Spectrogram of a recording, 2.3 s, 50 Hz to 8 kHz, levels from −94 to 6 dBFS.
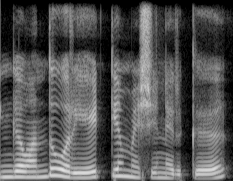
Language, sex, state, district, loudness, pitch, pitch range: Tamil, female, Tamil Nadu, Nilgiris, -14 LUFS, 240 Hz, 210-255 Hz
